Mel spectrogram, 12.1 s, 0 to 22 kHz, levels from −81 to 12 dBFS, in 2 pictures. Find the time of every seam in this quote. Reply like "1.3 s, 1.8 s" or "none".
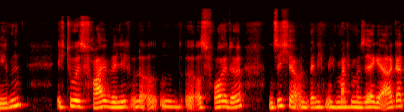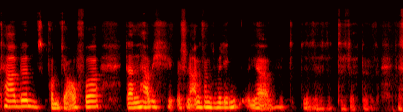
none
